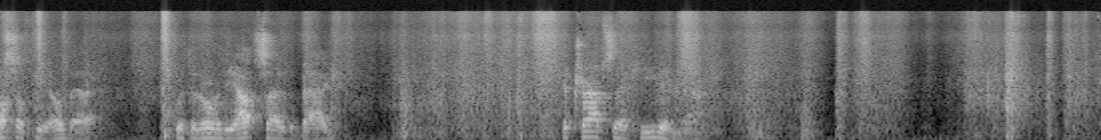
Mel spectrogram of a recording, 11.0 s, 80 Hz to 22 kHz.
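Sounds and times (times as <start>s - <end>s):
fabric rustling: 0.0s - 11.0s.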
